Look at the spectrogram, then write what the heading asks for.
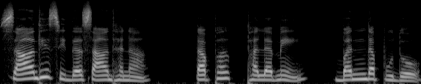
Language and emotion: Kannada, neutral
